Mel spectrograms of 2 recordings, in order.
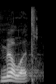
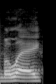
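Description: First: It is said with a local American pronunciation. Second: It is said with a French pronunciation. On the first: "the Cleveland pronunciation of this is Jean Francis Millet" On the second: "we'll go with the French version"

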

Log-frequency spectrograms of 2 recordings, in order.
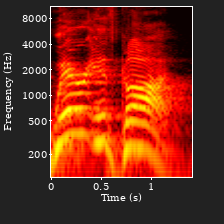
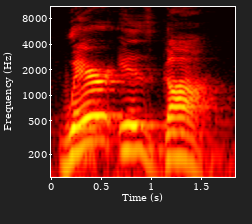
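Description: First: It is asked angrily, as if losing control. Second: It is asked in a firmer, sterner tone.

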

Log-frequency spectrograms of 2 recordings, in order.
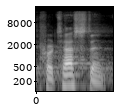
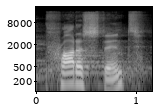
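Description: First: It is said like 'protest' plus 'ant'. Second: It is said the usual modern way. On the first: It means one who protests. "because really it's Protestant" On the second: This is how the word is commonly said now. "now we've pronounced that different today"

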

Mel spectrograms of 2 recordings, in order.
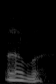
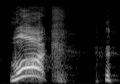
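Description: First: It is said flatly, without enthusiasm. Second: It is said with excited, emphatic energy. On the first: This is nothing special. The speaker calls it wrong. "It's not" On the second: This is something amazing worth noticing. The speaker calls it right. "Let me change the inflection. I think God was like"

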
